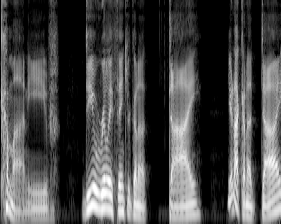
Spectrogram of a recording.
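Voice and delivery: mocking, scornful scoffing snort. Speaker imagines him snorting at Eve's answer and rolling his eyes, mock-scoffing. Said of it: "snort at Eve's answer, roll his eyes".

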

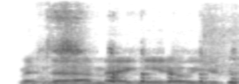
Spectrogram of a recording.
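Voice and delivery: ordinary delivery

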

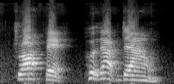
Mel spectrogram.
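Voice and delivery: rough, gruff, loud shouting voice. Reading a story aloud: a stranger shouts at the dog, gruff voice calling out. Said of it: "a gruff voice calling out".

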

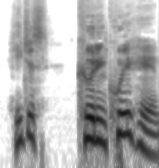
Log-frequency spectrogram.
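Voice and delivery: bad cowboy accent, loud and high-pitched. Telling the story of Leopold and Loeb: bad Brokeback Mountain imitation. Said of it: "in a really bad Brokeback Mountain imitation".

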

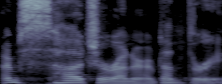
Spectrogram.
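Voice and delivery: ironic, tongue-in-cheek, sarcastic, boastful tone. Answering a question about running half marathons, sarcastic. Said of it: "that was me being sarcastic".

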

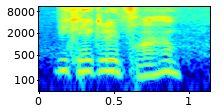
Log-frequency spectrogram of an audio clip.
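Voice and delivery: very high, loud, gasped-out words. Reading a story, the narrator voices a character looking back while fleeing, gasping. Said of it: "gispede Storm".

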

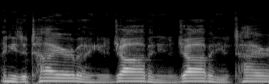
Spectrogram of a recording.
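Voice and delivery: crying, talking through tears, high and loud. Retelling talking out loud alone while driving to a meeting, retelling crying while talking. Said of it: "I'm just crying and saying".

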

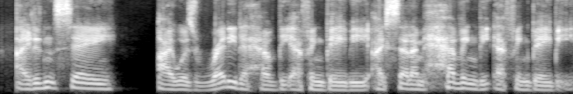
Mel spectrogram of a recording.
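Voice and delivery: ordinary talk

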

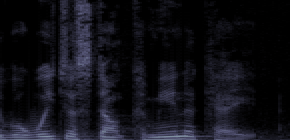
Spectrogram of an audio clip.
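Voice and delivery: plain

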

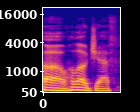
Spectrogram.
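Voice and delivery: falling voice inflection, pitch dropping down. Acting out a business answering a caller's phone call: falling voice inflection. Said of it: "so the voice inflection goes down".

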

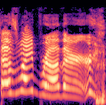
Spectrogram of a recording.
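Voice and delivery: put-on drunken, very high-pitched shouting. Retelling what Kamala yelled while drunk, the speaker is imitating drunken yelling. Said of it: "drunkenly yelling like".

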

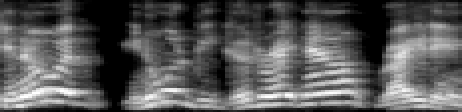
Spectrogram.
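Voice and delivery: high, coaxing, nagging voice. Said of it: "Just like".

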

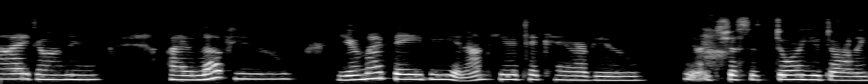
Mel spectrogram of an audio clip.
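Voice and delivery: tender, sweet, kind, adoring, loving voice. Demonstrating the voice people should use, sweet loving voice. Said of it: "It's a very sweet, kind, loving voice".

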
